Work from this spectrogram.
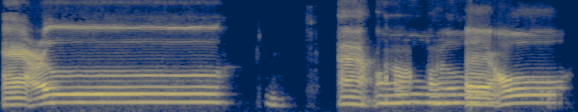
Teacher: di sini juga perlu diperhatikan ain dia tidak masuk hidung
